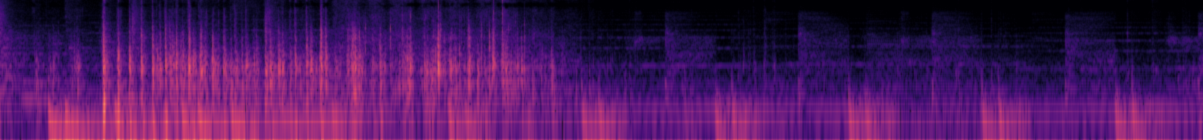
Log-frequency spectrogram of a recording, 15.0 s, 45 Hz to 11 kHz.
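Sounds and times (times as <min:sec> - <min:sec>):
faint background music: 0:00.0 - 0:15.0
plastic packaging crinkling: 0:00.4 - 0:07.3.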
